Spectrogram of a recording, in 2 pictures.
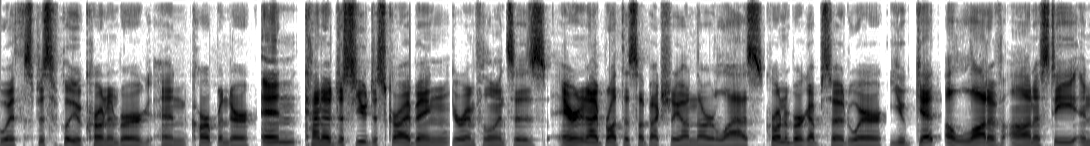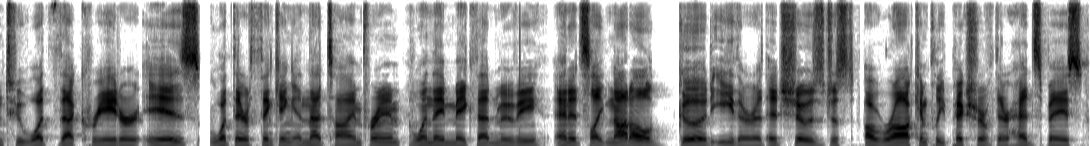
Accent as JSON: {"language": "English", "town": "New Orleans", "region": "Louisiana", "country": "United States", "tie": "born or raised there", "said": "someone who was born and raised in New Orleans"}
